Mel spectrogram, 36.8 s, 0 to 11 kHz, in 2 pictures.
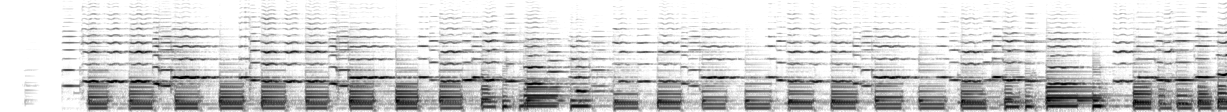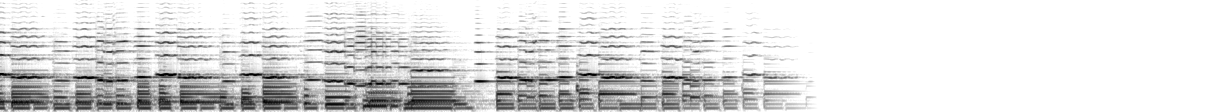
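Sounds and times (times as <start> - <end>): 
guitar duo: 1.4 - 30.3.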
